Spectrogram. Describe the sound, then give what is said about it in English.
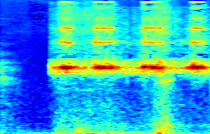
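Classic cricket chirping: a steady, high, rapidly pulsing trill that starts abruptly after half a second of quiet and carries on evenly to the end. “Yeah, I decided to go with classic crickets.”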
